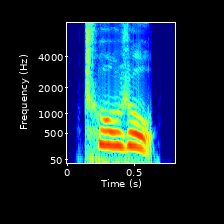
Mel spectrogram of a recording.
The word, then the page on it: 出入: chū rù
